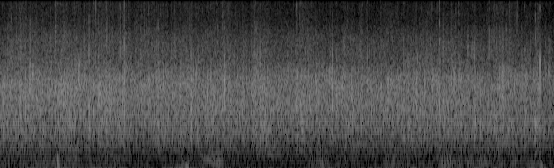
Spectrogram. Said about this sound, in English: And we need to take a moment, I don't know who the person is, let's applaud and thank them for their work, whoever they are.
